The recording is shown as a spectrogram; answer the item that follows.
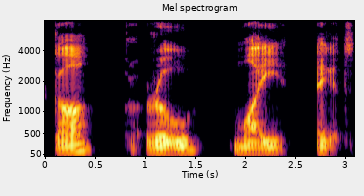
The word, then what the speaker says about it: Go raibh maith agat: Then to say thank you to one person, one says go not go g short remember go ro my egg egot.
